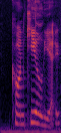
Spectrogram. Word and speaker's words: Conchiglie: So my next one is the it's pronounced conchilia a conchilia. Conchiglie. Conchiglie, which is the seashell pasta.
